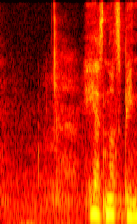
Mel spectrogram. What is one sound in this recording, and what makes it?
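Another young woman answers calmly nearby.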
